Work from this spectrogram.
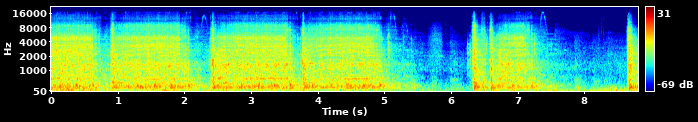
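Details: Briggs and Stratton 12.5 ride-on mower engine with carburettor cleaned and a new spark plug, cranked by jumping the bad solenoid: repeated one-to-two-second starter bursts that never catch; cranks but won't start, and the owner suspects a bad ignition coil.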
